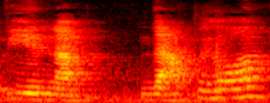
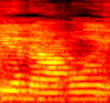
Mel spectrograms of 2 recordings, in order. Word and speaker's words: Via Napoli: But and then also in Italy is the Via Napola. I can't never pronounce it. Via Napoli.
